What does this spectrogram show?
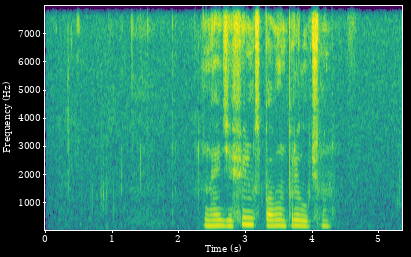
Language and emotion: Russian, neutral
